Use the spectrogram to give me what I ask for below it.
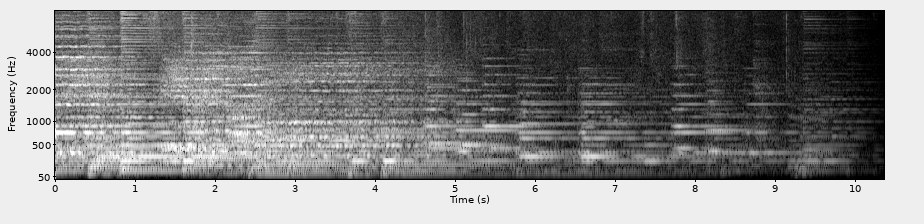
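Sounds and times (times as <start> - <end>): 
string intro: 0.0 - 5.4.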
